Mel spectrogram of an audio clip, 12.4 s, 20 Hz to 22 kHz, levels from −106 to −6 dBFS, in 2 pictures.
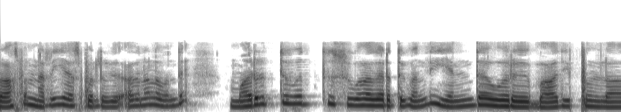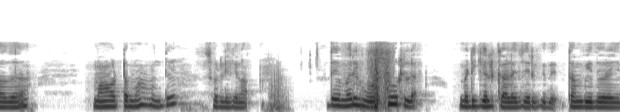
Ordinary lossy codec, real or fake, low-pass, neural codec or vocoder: AAC, 32 kbps; real; 5.4 kHz; none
